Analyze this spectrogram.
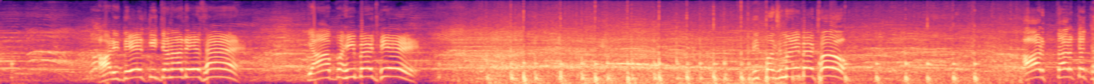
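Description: An elderly man speaks forcefully into a microphone.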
